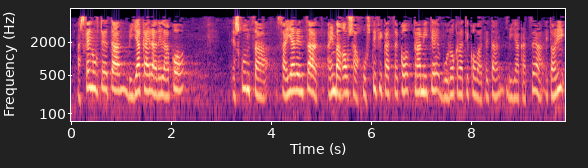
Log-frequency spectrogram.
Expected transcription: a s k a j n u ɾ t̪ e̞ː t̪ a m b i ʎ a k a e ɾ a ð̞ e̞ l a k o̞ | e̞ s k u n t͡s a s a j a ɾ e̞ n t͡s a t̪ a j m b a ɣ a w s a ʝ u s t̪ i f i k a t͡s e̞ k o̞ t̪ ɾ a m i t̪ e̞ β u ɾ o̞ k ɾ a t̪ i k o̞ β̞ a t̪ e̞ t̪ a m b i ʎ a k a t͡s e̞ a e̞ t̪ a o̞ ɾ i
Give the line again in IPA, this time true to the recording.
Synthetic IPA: a s k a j n u ɾ t̪ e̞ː t̪ a m b i ʎ a k a e ɾ a ð̞ e̞ l a k o̞ | e̞ s k u n t͡s a s a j a ɾ e̞ n t͡s a t̪ a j m b a ɣ a w s a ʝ u s t̪ i f i k a t͡s e̞ k o̞ t̪ ɾ a m i t̪ e̞ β u ɾ o̞ k ɾ a t̪ i k o̞ β̞ a t̪ e̞ t̪ a m b i ʎ a k a t͡s e̞ a e̞ t̪ a o̞ ɾ i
